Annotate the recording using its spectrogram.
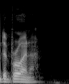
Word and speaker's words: De Bruyne: So I call him Kevin De Bruyne. – Yeah, De Bruyne. Okay, good. Thank you very much.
